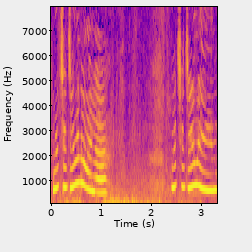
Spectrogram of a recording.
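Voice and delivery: very high, loud pet-talk; calling to animal. Real, not acted. Owner asks Isla what she's doing, high pet voice. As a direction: quiz the animal in a high squeal.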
